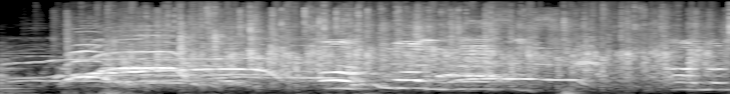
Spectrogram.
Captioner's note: applause from an audience who doesn’t know what’s coming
